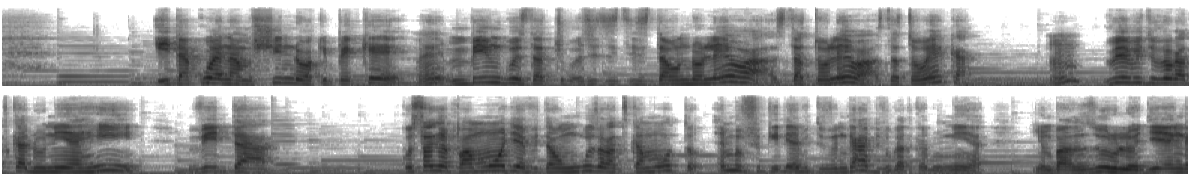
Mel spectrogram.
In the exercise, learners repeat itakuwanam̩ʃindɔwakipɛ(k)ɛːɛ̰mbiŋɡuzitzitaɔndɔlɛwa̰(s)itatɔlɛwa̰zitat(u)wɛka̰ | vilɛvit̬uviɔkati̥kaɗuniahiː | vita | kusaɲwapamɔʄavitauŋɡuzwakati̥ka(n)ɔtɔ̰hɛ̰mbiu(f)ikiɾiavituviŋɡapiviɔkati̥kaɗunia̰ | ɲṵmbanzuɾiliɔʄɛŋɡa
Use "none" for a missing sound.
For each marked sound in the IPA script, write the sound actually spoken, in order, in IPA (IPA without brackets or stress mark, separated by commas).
k, z, ɔ, m, f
